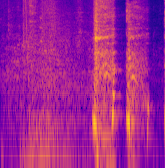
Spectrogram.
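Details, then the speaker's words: Two sharp, harsh cough bursts from an adult who says he is losing his voice, with a third cough just beginning as the clip ends. "Ah, je vais vous tousser dans les oreilles. Tout simplement parce que... Bref. Vite, il me faut de l'eau."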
